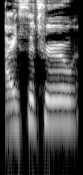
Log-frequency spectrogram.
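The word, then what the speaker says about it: Ásatrú: There's also Isatru. I have seen it pronounced a bunch of different ways. How is it spelled? Asatru. Asatru. Yes. Yes. That's how I say it. Yeah, it's interesting. There's so many different ways to say it.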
